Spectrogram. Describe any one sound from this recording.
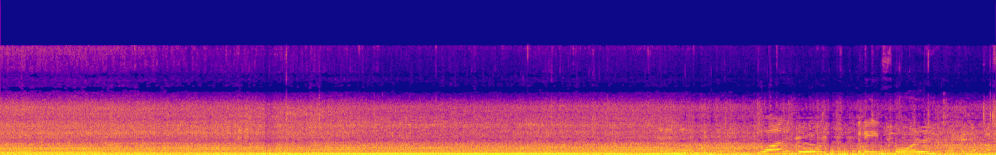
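Water splashes and churns against the hull of a moving boat.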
